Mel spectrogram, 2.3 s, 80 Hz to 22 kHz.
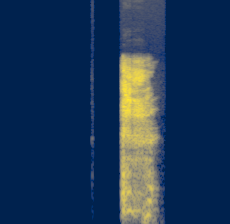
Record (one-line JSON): {"cough_length": "2.3 s", "cough_amplitude": 26549, "cough_signal_mean_std_ratio": 0.28, "survey_phase": "beta (2021-08-13 to 2022-03-07)", "age": "45-64", "gender": "Female", "wearing_mask": "No", "symptom_headache": true, "smoker_status": "Ex-smoker", "respiratory_condition_asthma": false, "respiratory_condition_other": false, "recruitment_source": "REACT", "submission_delay": "3 days", "covid_test_result": "Negative", "covid_test_method": "RT-qPCR", "influenza_a_test_result": "Negative", "influenza_b_test_result": "Negative"}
